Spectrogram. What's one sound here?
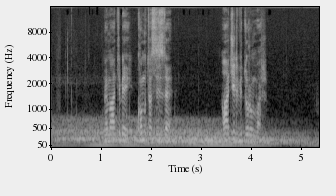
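A middle-aged man speaks firmly and urgently nearby.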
